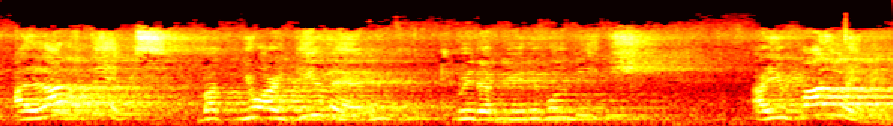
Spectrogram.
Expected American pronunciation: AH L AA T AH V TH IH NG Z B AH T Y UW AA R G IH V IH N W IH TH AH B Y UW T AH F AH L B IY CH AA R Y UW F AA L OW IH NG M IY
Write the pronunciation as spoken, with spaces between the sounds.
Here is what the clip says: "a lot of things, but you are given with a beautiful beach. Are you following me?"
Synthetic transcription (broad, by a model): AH L AA T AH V T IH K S B AH T Y UW AA R G IH V IH N W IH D AH B Y UW T AH F AH L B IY CH AA R Y UW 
